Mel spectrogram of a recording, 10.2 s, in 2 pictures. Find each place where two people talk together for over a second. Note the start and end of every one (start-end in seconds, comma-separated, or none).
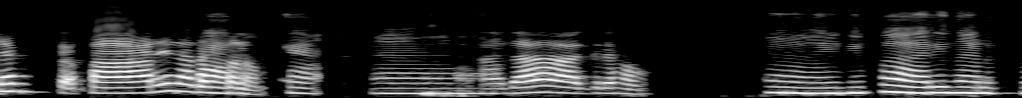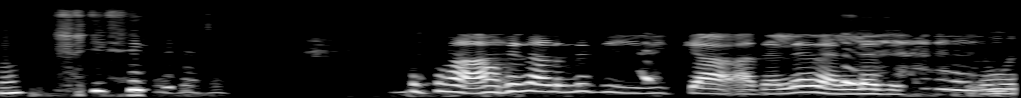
none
